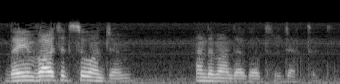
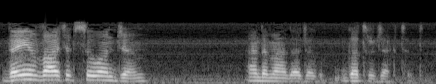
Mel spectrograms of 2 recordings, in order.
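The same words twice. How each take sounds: First: The voice rises and breaks after Jim. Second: The same.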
